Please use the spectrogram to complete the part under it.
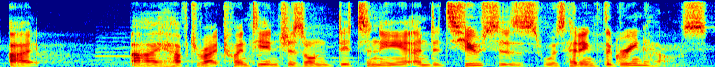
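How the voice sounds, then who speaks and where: A man's voice: a little high, normal speed, a bit bright, close to an everyday voice. A male actor plays a courteous schoolboy wizard in a video game. He sounds uneasy and deferential. The voice carries long reverb, with faint music underneath. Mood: uneasy, polite. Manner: deferential, hesitant. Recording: long echoing hall reverb.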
